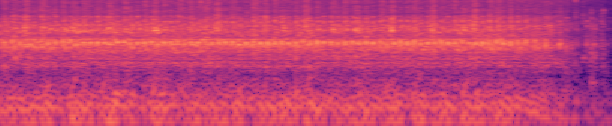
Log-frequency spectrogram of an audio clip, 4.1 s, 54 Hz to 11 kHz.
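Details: Stock 49 cubic inch outboard on a restored 13 ft Delta T850 race boat at its first water test: crisp, even burble at fast idle, steady until keyed off and dying cleanly.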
